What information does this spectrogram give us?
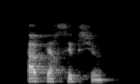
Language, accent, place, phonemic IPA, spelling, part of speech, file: French, France, Lyon, /a.pɛʁ.sɛp.sjɔ̃/, aperception, noun, LL-Q150 (fra)-aperception.wav
- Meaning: apperception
